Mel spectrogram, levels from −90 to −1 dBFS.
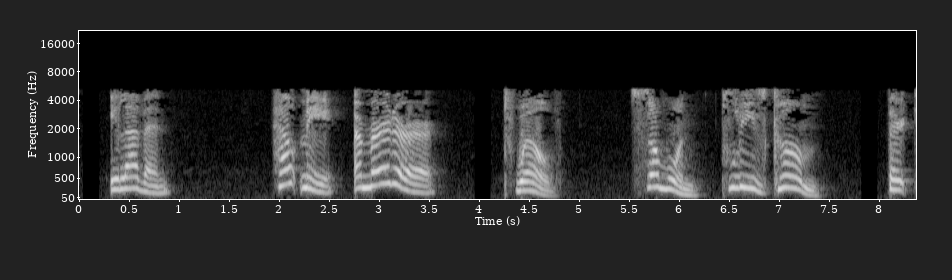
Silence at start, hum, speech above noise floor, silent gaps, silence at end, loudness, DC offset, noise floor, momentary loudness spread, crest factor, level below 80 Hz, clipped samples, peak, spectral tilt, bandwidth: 0.3 s; none; 46 dB; 3.98-4.09 s, 7.85-7.95 s; 0.1 s; -20 LUFS; under 0.1%; -66 dBFS; 14 LU; 16 dB; -66 dBFS; under 0.1%; -6 dBFS; -2.5 dB/octave; 5.6 kHz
